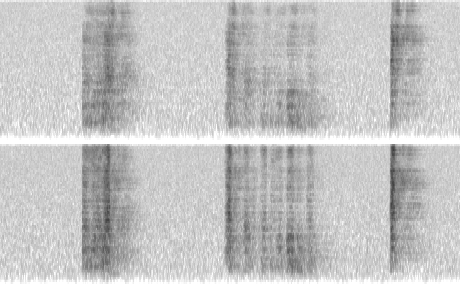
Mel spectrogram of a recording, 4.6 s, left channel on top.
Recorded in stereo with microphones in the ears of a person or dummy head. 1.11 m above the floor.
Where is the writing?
55° right (ahead or behind), 2.5 m.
